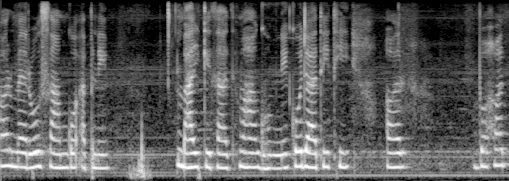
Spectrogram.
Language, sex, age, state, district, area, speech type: Urdu, female, 18-30, Bihar, Gaya, urban, spontaneous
